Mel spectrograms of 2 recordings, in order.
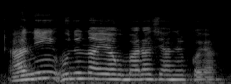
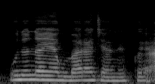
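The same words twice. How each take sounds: First: Calm and firm, flat of feeling; firm, no emotion. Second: Brisk and firm, a little faster; firm, no emotion. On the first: Mother refusing to talk to crying child, calm and firm. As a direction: state it steadily, unmoved. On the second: Mother refusing to talk to crying child, brisk and firm. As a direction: say it quickly and flatly. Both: Shown as a demonstration. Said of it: "단호해야 돼요".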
